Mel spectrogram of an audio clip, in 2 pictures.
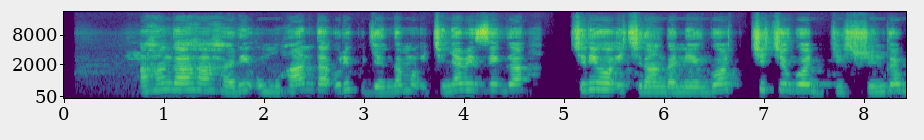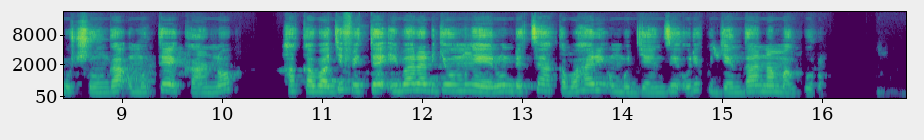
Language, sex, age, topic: Kinyarwanda, female, 18-24, government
